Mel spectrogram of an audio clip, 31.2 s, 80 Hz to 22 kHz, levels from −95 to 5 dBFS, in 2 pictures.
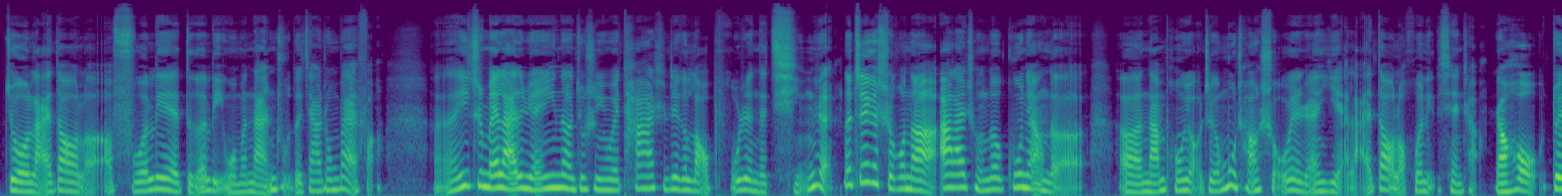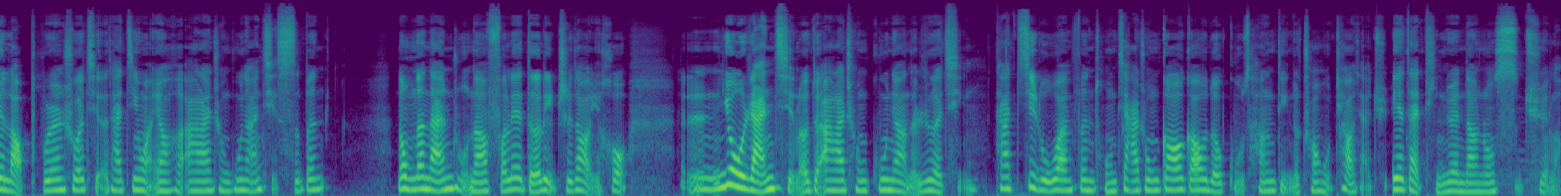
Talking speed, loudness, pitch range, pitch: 295 characters per minute, -22 LUFS, 190-230 Hz, 205 Hz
